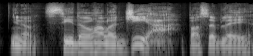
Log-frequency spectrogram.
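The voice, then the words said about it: Put-on Italian accent. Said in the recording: “That's my Italian accent”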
